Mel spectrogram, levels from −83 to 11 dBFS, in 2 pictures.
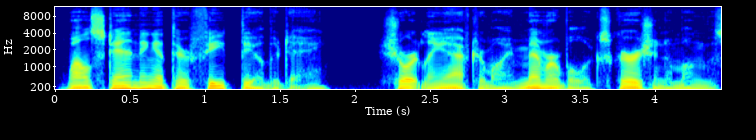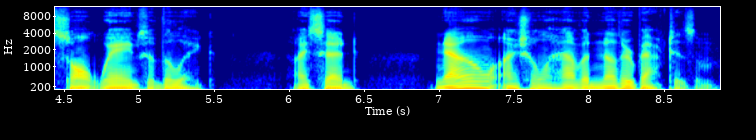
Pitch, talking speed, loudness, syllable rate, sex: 90 Hz, 190 wpm, -22 LUFS, 5.9 syllables/s, male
